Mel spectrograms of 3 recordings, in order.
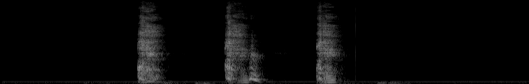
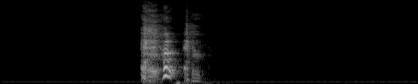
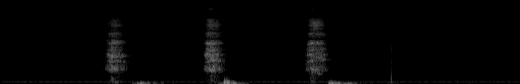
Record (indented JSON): {
  "three_cough_length": "5.3 s",
  "three_cough_amplitude": 4773,
  "three_cough_signal_mean_std_ratio": 0.34,
  "cough_length": "4.2 s",
  "cough_amplitude": 13432,
  "cough_signal_mean_std_ratio": 0.25,
  "exhalation_length": "5.2 s",
  "exhalation_amplitude": 1905,
  "exhalation_signal_mean_std_ratio": 0.42,
  "survey_phase": "beta (2021-08-13 to 2022-03-07)",
  "age": "65+",
  "gender": "Female",
  "wearing_mask": "No",
  "symptom_none": true,
  "smoker_status": "Never smoked",
  "respiratory_condition_asthma": false,
  "respiratory_condition_other": false,
  "recruitment_source": "REACT",
  "submission_delay": "1 day",
  "covid_test_result": "Negative",
  "covid_test_method": "RT-qPCR"
}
